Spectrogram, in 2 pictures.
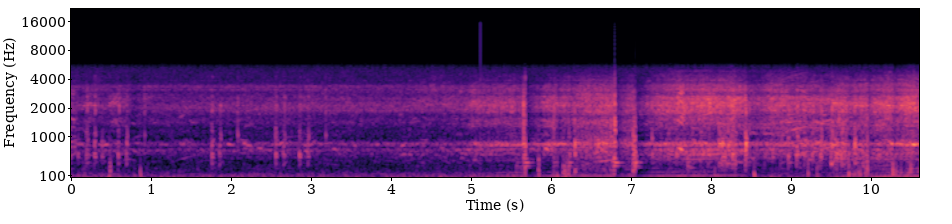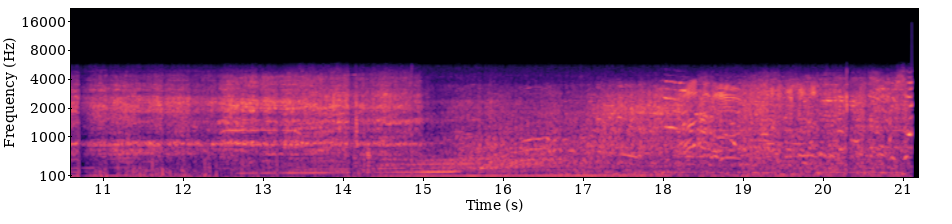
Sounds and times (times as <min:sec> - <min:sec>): Truck: 0:00.0 - 0:21.1
Speech: 0:17.1 - 0:21.1.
